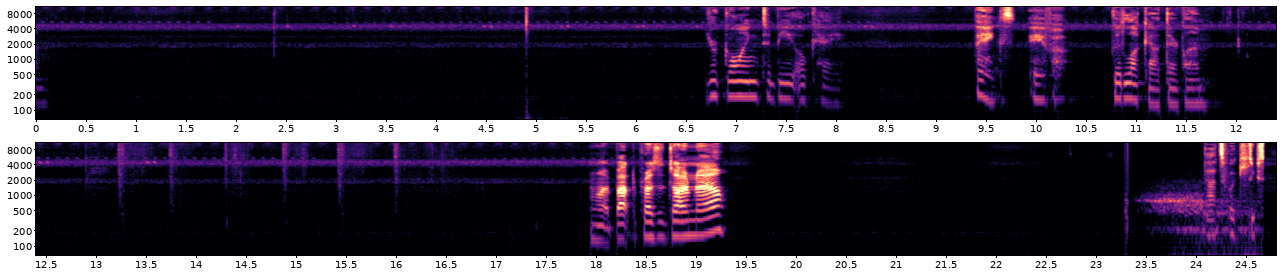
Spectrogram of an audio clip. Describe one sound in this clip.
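A young woman speaks softly close to a microphone.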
